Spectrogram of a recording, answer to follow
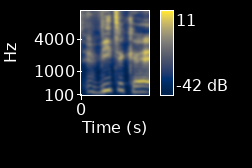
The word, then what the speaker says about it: Wieteke: It's Wieteke, and it's a really Dutch name, so no one outside the Netherlands can pronounce it.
